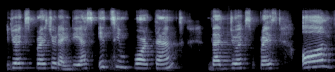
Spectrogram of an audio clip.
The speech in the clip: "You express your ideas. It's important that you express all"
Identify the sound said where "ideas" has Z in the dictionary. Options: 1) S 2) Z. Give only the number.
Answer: 1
